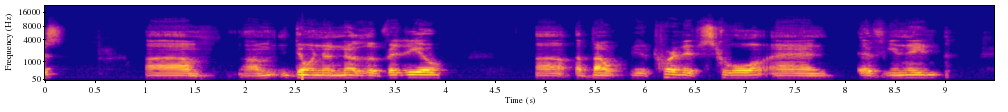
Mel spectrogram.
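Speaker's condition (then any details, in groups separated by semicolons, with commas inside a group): Cerebral palsy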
